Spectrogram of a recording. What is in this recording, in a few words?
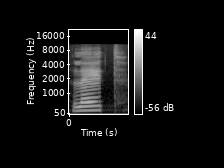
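Czech summer genitive plural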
